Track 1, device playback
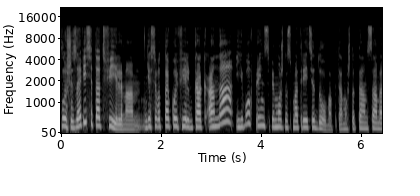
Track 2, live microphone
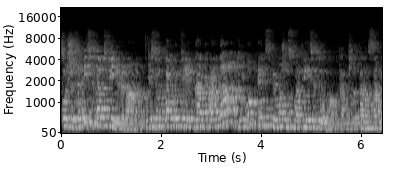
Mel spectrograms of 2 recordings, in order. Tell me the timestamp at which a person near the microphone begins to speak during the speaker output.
none

